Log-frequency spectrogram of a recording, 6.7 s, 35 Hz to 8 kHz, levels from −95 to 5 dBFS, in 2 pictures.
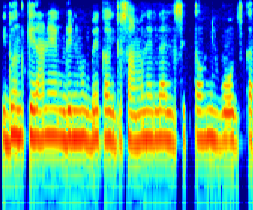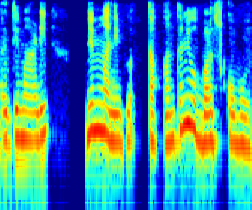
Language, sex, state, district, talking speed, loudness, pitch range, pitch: Kannada, female, Karnataka, Dharwad, 140 wpm, -16 LUFS, 215-230 Hz, 225 Hz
